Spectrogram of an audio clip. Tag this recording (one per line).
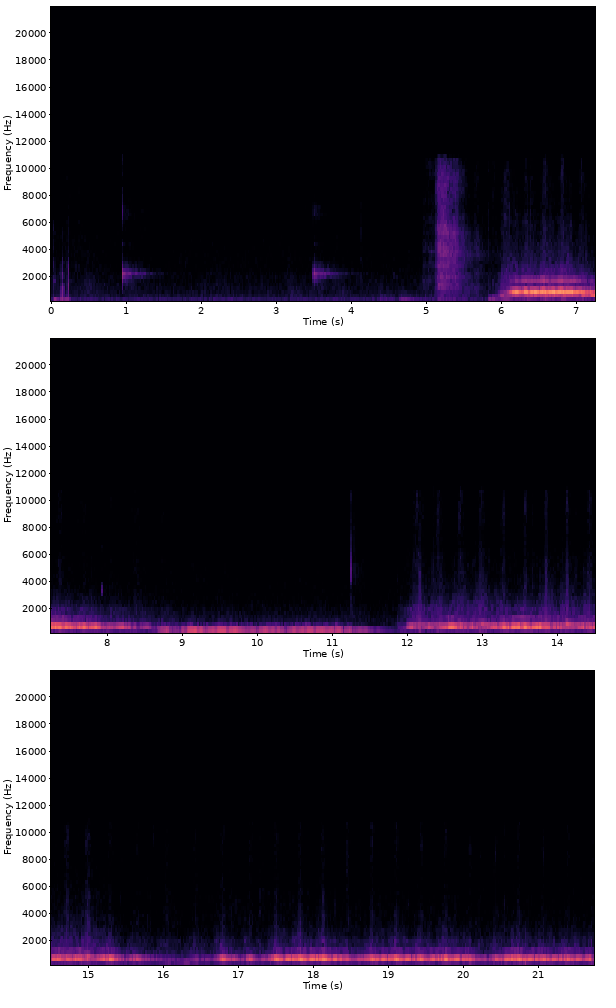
hallow
tube
swinging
